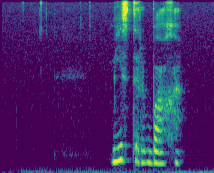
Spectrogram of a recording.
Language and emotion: Russian, neutral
